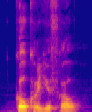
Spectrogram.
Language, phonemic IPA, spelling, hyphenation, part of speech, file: Dutch, /ˈkoː.kərˌjʏ.fər/, kokerjuffer, ko‧ker‧juf‧fer, noun, Nl-kokerjuffer.ogg
- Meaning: caddis fly larva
